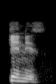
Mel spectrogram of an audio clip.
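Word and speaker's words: Keynes: Next है John Maynard केनिस, जिसको अगर हम इंग्लिश में प्रोनाउंस करेंगे तो इसको जॉन मेनार्ड कीन्स के नाम से भी जानते हैं, जो कि अपने आर्थिक सिद्धांतों के लिए जाने जाते हैं।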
